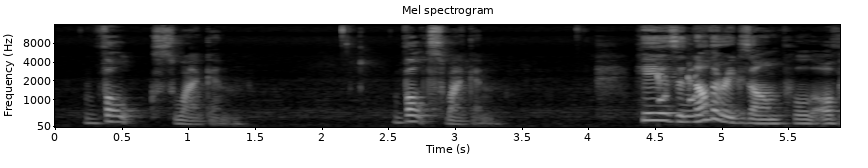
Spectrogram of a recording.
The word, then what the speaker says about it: Volkswagen: But in English, we say Volkswagen. So the word has 3 syllables and the first one is stressed. Volkswagen, Volkswagen, Volkswagen.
